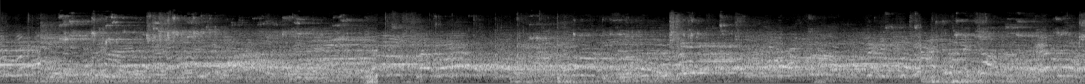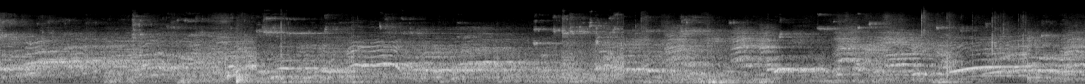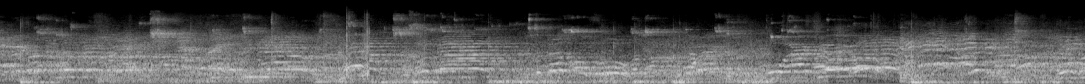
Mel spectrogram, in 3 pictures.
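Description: Live game sound from a high school basketball game: a steady babble of crowd and player voices and shouts, with the ball thudding on the hardwood court, echoing in a large gym.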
